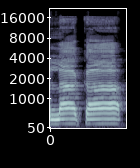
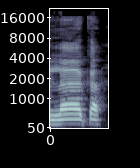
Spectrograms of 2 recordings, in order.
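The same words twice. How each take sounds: First: The second vowel is drawn out long. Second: The first vowel is drawn out long. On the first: "काफ को खींच लेंगे" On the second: "लाम को खींच देंगे"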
